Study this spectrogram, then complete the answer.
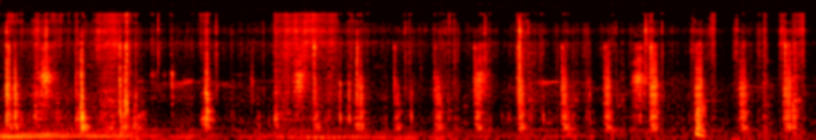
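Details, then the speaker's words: Isuzu Trooper cabin creak that persisted for two years, traced behind the removed wheel-arch liner: irregular dry creaks and ticks as a loose metal body panel with two broken spot welds is flexed by hand. "я вскрыл этот подкрылок снял ну чуть чуть чуть отодрал вот здесь есть вот такая панель металлическая и тут две точки сварки они отрывались"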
